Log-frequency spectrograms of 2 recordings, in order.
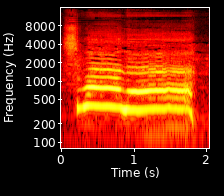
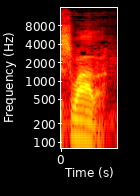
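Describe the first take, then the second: First: The word is shouted like a scream. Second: The word is said calmly and plainly.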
